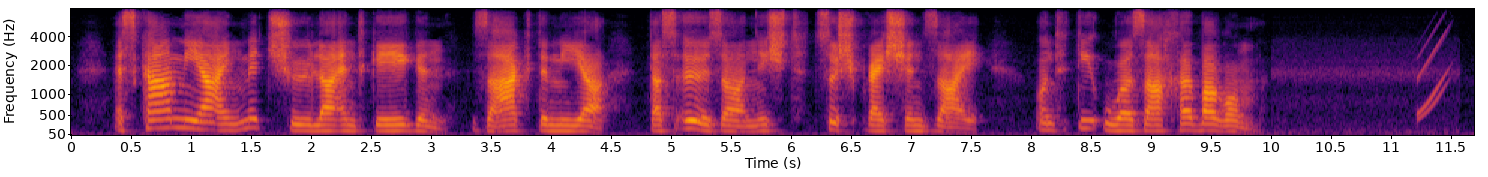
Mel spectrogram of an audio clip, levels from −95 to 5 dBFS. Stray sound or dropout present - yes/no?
yes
